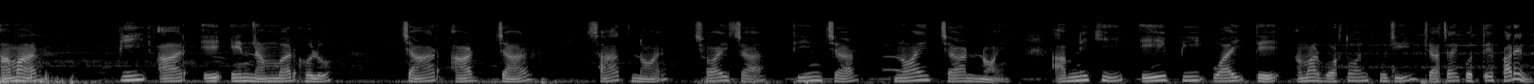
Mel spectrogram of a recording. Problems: constant background noise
